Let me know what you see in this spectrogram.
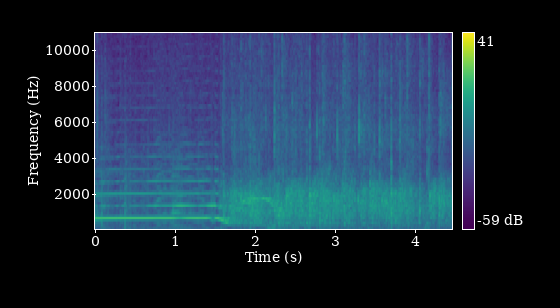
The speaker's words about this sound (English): But I want to be the first one to welcome you to New York Comic Con 2010. Yeah. Let's do an applause.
